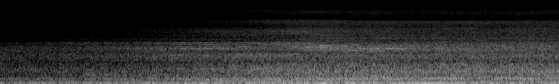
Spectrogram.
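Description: Regional electric multiple-unit train passing close by: rumble and wheel-on-rail noise that grows louder over the first couple of seconds and then holds, with a faint high whine on top.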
